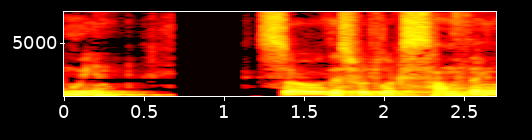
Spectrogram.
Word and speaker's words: Nguyen: Although in Vietnamese, it can occur in the beginning of a word, as in Nguyen, right? Nguyen. And this is one of the most difficult words for foreigners to say, the name Nguyen.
